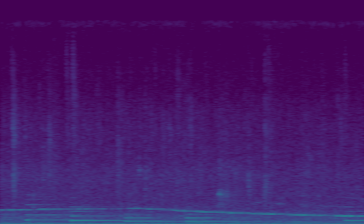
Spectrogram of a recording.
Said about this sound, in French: Les orages s'éclaircissent et c'est la fin de la mousson.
